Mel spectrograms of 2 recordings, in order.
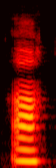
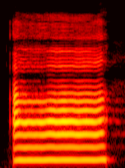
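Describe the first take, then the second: First: The pitch is short, light and unmarked. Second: The pitch stays high and level. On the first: "that fifth tone I talked about" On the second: "First tone"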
